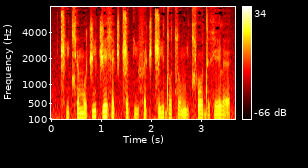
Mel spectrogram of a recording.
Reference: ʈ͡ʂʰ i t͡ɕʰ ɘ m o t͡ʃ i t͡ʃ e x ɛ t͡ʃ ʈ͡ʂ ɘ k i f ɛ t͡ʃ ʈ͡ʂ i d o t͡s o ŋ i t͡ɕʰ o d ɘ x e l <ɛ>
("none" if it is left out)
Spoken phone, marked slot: ɛ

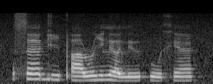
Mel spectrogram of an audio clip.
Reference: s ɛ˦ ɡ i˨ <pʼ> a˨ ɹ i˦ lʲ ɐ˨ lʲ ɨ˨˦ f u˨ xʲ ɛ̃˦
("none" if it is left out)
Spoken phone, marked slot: pʼ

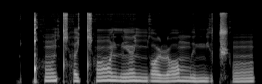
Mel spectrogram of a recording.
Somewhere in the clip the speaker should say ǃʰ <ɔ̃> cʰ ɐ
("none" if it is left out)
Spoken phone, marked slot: õ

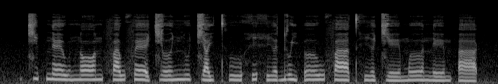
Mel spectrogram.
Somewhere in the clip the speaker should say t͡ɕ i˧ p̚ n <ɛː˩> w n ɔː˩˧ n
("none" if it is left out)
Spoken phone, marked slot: ɛː˧˩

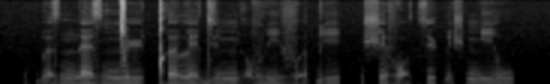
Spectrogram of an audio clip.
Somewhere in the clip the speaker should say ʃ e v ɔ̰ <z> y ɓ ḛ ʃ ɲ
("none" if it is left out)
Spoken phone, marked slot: t͡s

